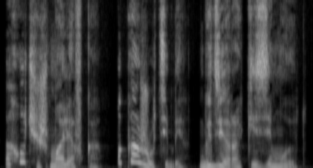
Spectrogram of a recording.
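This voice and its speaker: A woman voicing a tall, shaggy, ragged young male street bully who taunts and mocks, lower than her own voice. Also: wildly swooping pitch, normal speed, vocal fry, a little mellow, slightly rough, no echo, studio quality, full character voice. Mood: taunting. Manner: mocking, taunting.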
